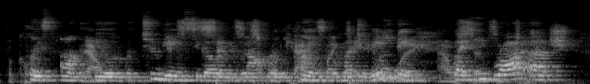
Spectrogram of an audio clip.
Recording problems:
off-mic speech; far
room echo; noticeable; dies away in 0.4 s
voice in the background; loud; throughout; 10 dB below the speech

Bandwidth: 15 kHz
